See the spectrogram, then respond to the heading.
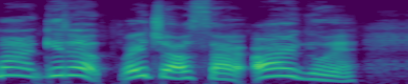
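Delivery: loud, high yelling. Retelling running down the stairs calling to ma, re-enacting the yell. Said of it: "as I'm yelling this".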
